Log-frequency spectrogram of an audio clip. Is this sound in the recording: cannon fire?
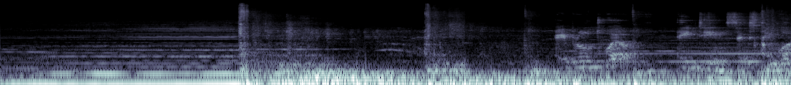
yes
